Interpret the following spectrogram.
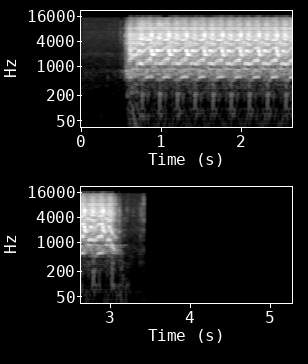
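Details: Project Citta restoration, first engine test: steady rhythmic cranking, about three strokes a second, never firing; appears to have spark and compression, owner suspects fuel; cranks but won't start.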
